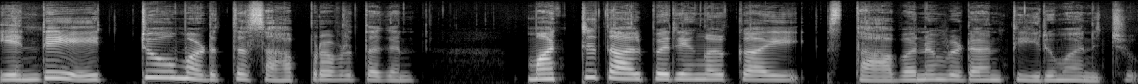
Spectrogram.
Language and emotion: Malayalam, sad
